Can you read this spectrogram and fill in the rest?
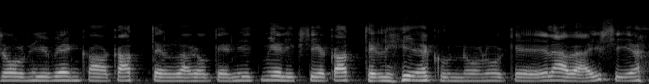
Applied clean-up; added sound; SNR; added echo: none; none; none; none.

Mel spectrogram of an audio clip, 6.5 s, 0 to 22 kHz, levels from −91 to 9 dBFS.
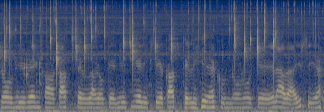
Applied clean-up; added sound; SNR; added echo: none; Sink (filling or washing); 1 dB; none.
